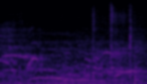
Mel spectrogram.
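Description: Faint, echoing sports-hall ambience with distant voices, and three short sharp slaps or taps in the second half.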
